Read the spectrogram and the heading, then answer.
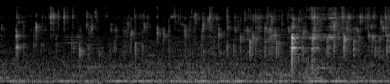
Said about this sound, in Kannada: ಇದಕ್ಕೆ ನಾವು ಇಂಗಿನ ಒಗ್ಗರಣೆಯನ್ನು ಕೊಡೋಣ ಈಗ ಕಾದಿದೆ ತುಪ್ಪ ಕಾದಿದೆ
